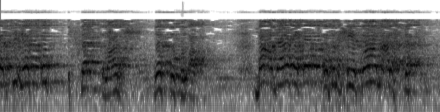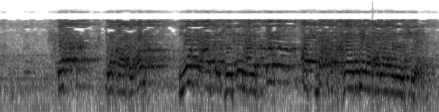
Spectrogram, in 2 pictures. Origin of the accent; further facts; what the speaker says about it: Egypt; إحنا في مصر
